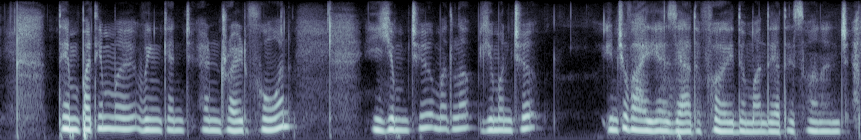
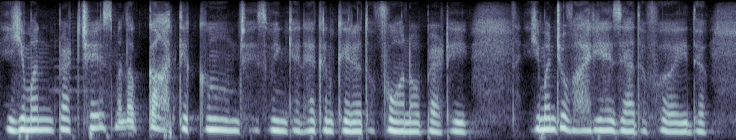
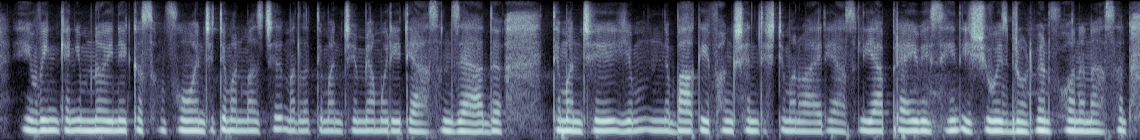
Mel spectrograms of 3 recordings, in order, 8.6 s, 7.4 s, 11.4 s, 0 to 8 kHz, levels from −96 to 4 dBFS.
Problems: background conversations at intervals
